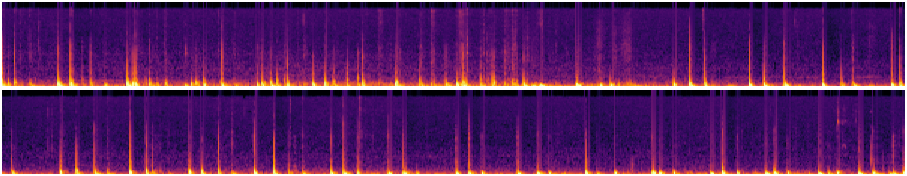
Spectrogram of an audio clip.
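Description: A round, flat, palm-sized coaster of solid light-brown cork is held in front of the microphone and tapped and scratched with the fingertips. The result is a rapid, uneven stream of short, muffled thumps with a deep low boom, plus faint dry scratching and occasional crisp clicks. It is densest and heaviest in the first few seconds, then continues as steady lighter taps.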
